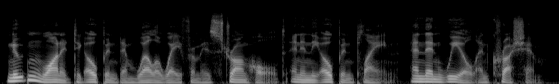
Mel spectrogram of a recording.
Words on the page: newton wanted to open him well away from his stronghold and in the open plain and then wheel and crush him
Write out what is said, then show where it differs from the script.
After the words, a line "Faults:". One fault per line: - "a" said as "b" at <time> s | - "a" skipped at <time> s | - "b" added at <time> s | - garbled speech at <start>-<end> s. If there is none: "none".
newton wanted to open him well away from his stronghold and in the open plain and then wheel and crush him
Faults:
none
